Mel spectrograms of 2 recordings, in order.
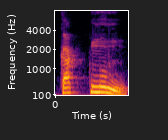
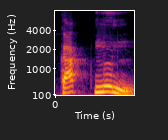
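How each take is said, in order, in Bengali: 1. প্রথম সিলেবলটি k শব্দে শেষ হয়। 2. প্রথম সিলেবলটি k শব্দে শেষ হয়।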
